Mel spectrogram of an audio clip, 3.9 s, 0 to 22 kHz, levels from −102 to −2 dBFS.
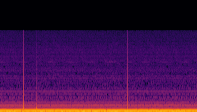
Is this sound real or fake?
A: fake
